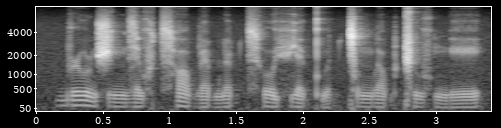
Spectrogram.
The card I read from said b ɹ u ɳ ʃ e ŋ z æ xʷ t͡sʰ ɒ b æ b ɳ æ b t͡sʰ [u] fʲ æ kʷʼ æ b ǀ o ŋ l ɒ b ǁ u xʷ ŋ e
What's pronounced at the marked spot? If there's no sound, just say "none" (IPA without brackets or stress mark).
o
